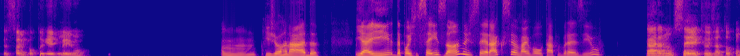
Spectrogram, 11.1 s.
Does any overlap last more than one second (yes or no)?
no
